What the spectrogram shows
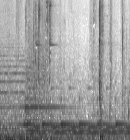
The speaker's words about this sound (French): Là, je prends une bouteille d'eau.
